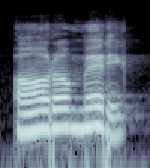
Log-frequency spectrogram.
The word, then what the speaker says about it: automatic: 이번 표현은 automatic, automatic, automatic 이라고 발음하시면 되겠고요. 이때 T 발음들이 트가 아니라 그래서 automatic보다는 automatic 이라고 발음하시면 좋겠습니다.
